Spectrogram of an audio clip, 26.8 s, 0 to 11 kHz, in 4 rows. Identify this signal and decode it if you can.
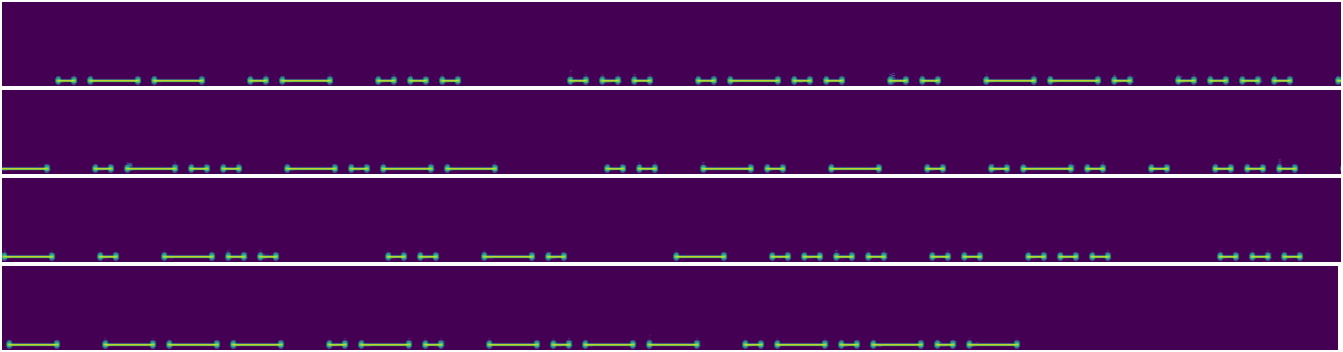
Morse code, heard as a keyed tone, about 16 wpm, 700 Hz. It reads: WAS SLIGHTLY INTERESTED IN THIS STORY.
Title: Sentences from Top 1600 Words 15wpm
